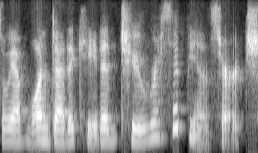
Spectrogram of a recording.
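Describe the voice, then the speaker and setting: At a fairly quick pace, a woman talks in a medium pitch over a quiet background. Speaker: webinar trainer. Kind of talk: training webinar. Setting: online webinar. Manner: fast. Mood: friendly, encouraging. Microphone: video call.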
